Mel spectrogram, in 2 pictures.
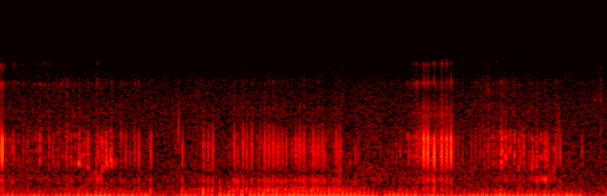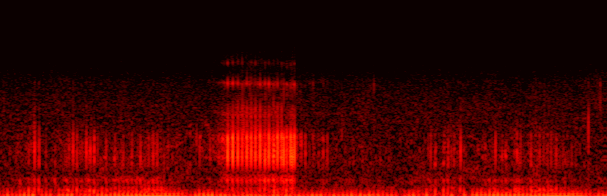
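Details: Steady low purring from the kitten Yumak as he is massaged and his fur groomed, recorded ear to ear; two soft swishing grooming strokes stand out above the continuous rumble.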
